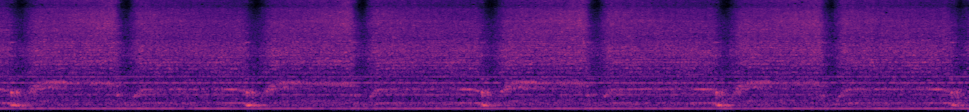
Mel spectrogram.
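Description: A wide-format printer hums steadily.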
